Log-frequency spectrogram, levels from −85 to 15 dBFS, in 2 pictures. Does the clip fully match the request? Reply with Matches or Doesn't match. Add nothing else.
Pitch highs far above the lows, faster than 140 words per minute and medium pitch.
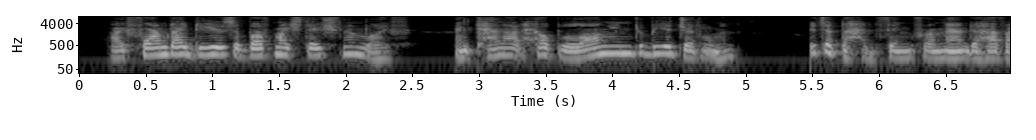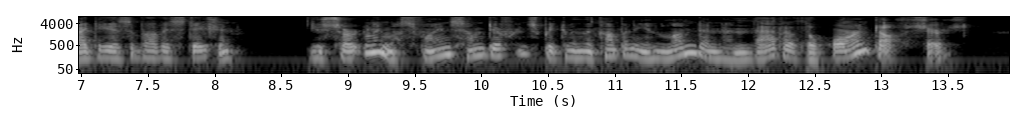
Matches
